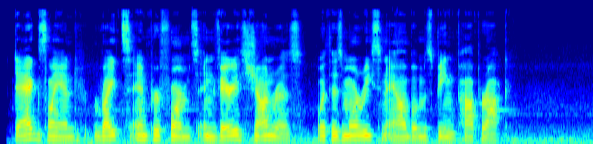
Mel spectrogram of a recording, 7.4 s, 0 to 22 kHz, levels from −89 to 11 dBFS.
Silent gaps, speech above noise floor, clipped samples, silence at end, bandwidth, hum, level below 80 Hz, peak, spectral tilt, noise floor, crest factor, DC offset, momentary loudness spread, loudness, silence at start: none; 20 dB; under 0.1%; 0 s; 16.5 kHz; none; -50 dBFS; -6 dBFS; -5 dB/octave; -47 dBFS; 22 dB; under 0.1%; 9 LU; -27 LUFS; 0.2 s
